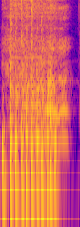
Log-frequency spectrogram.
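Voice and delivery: loud sharp delighted gasp; excited gasp. Retold or imitated. Reunion with a friend, an excited gasp. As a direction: gasp at seeing an old friend.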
